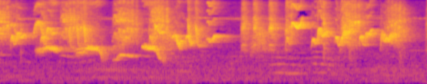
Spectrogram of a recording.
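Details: White-rumped shama singing to press down an opponent in a contest, using sharp borrowed small-bird phrases: jumbled loud whistles, harsh squawky notes and rapid high chips in quick succession.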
